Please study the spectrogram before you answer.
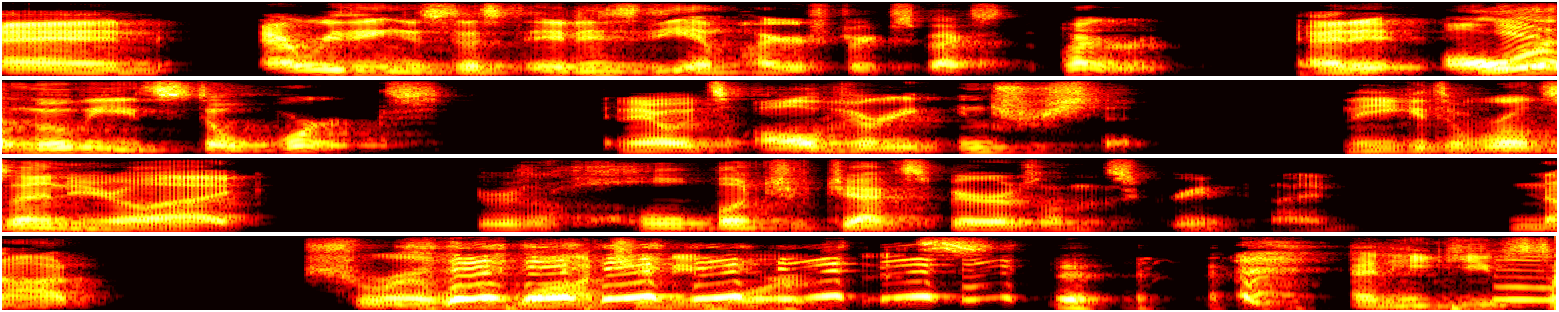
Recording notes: As they live stream the show for the first time (minor audio issues, and audio improvements…..)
